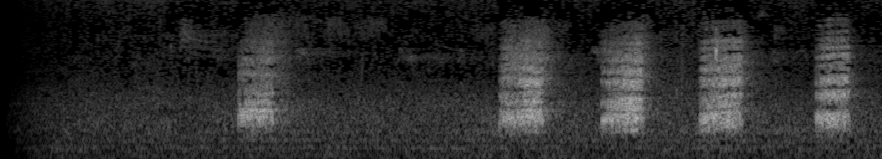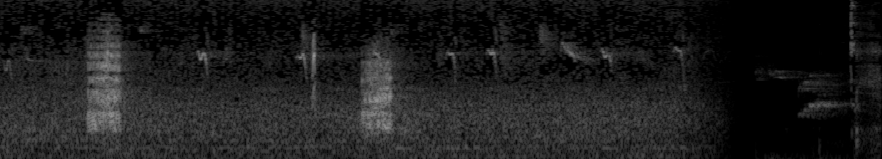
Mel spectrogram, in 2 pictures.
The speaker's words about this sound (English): but it's the great egret. And that takes us to the riparian area of the Southwest. You can find this dapper water bird right now. Take a moment. I really like the way this guy looks um, and listen to their call.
